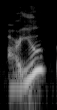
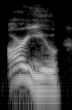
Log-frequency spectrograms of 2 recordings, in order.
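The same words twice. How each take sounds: First: It is said in a Scooby-Doo-like voice. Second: It is said in a plain normal voice.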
